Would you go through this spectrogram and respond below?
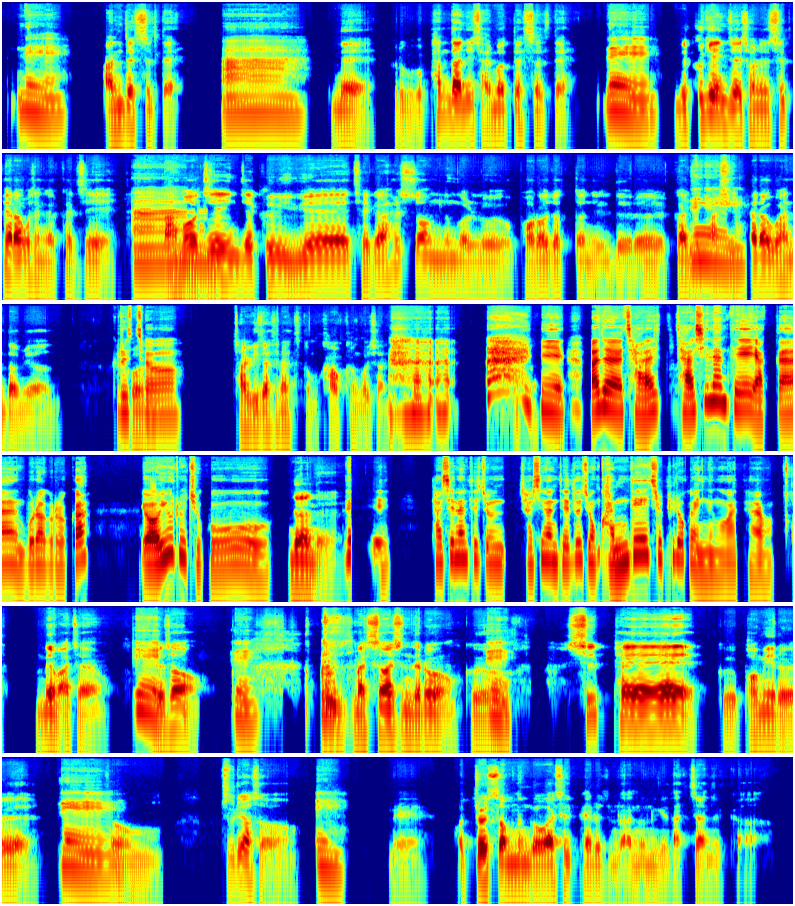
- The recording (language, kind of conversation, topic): Korean, podcast, 실패로 인한 죄책감은 어떻게 다스리나요?
- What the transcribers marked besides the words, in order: laugh; laugh; other background noise; tapping; lip smack; throat clearing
